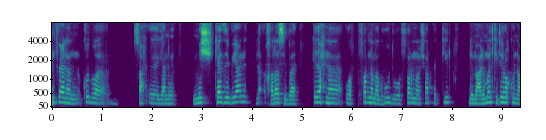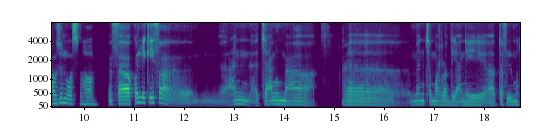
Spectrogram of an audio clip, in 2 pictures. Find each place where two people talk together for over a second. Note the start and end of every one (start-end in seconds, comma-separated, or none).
none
